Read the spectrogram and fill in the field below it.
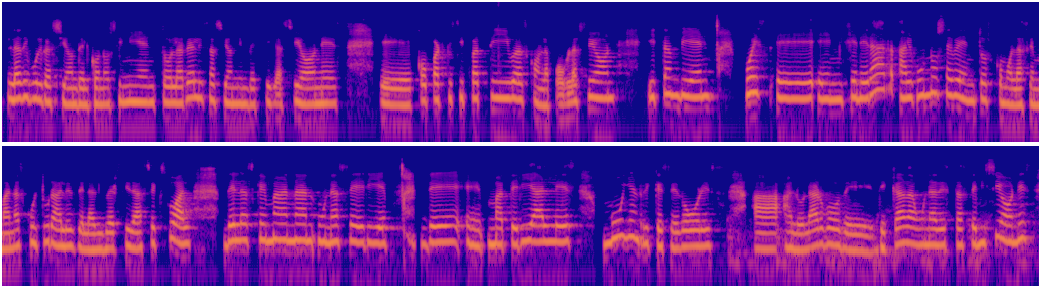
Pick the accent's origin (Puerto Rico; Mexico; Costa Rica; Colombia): Mexico; Monterrey, Nuevo León; born or raised there; now in Mexico City, Mexico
